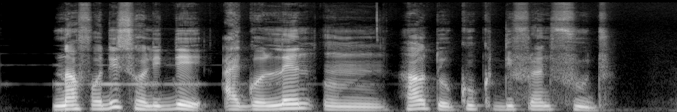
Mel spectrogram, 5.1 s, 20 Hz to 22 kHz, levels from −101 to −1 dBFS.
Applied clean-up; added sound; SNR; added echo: neural mask model RNNoise.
